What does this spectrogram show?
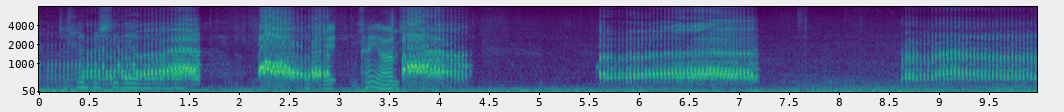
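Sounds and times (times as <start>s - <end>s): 
Sarus crane trumpeting calls: 0.0s - 4.4s, 5.6s - 7.3s, 8.6s - 9.9s
speech: 0.3s - 1.1s, 3.2s - 4.0s.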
